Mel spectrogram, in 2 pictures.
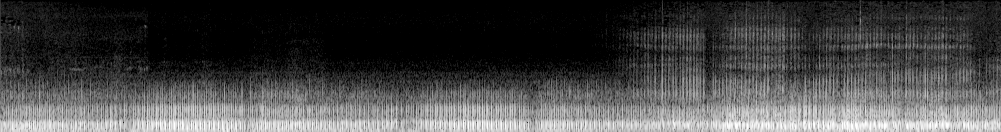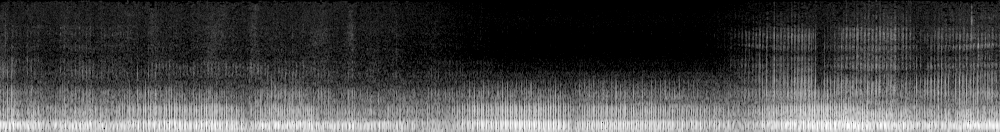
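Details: Pebble, a Bengal cat sleeping peacefully, purring in a steady low rumble that swells and fades with each breath, close and continuous for the whole stretch, with soft rustling bursts at times.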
